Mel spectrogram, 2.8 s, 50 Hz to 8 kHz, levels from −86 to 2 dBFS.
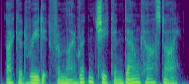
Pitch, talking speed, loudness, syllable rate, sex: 105 Hz, 235 wpm, -18 LUFS, 5.4 syllables/s, male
